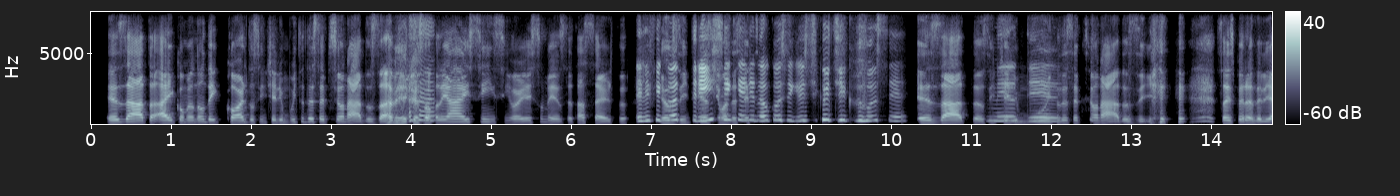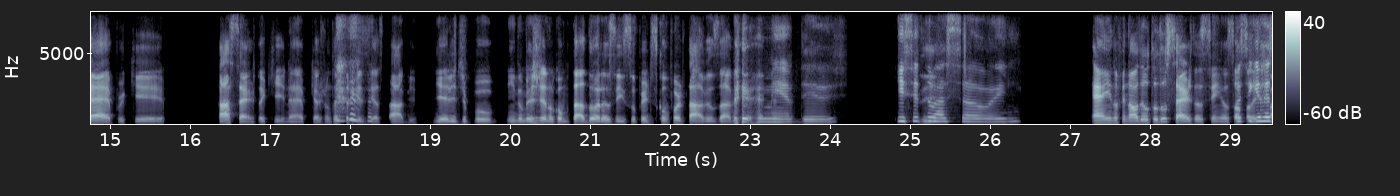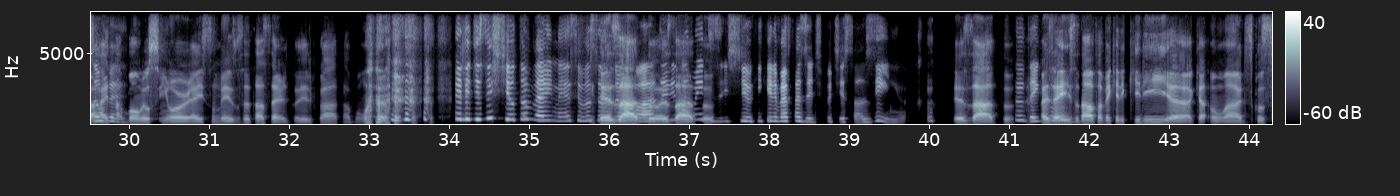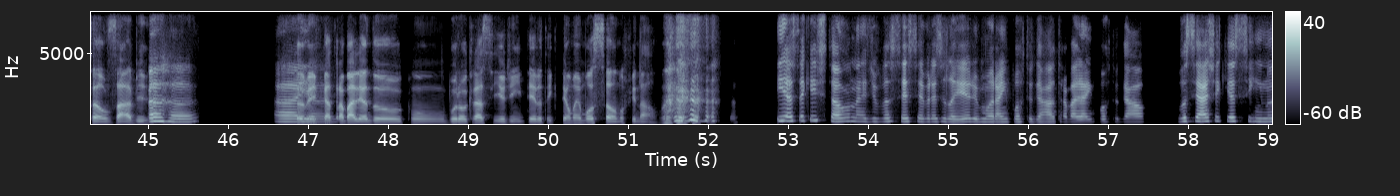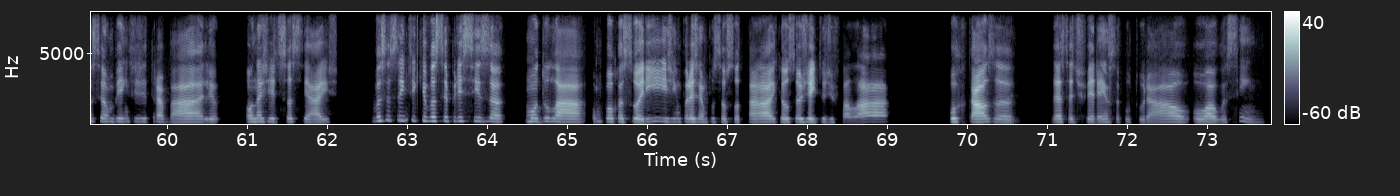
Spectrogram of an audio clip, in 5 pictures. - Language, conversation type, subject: Portuguese, podcast, Já sentiu vergonha ou orgulho da sua origem?
- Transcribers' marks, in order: chuckle; chuckle; laugh; laugh; laugh; chuckle; laugh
